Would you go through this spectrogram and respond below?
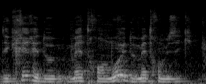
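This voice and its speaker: A man's voice: mid-range voice, quick pace, roomy sound, background noise. A man hosting a casual interview in his apartment, talking with many fillers and restarts. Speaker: host.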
